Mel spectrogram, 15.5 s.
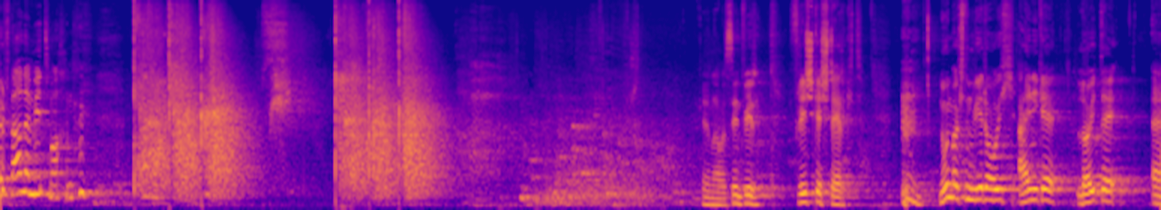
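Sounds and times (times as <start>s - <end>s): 
speech: 0.0s - 2.2s, 9.4s - 15.4s
hand claps: 1.8s - 3.5s, 4.4s - 6.1s
laughter: 6.7s - 11.0s.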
